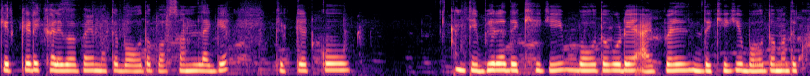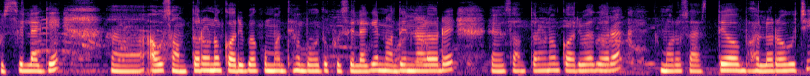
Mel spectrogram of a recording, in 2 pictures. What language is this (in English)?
Odia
